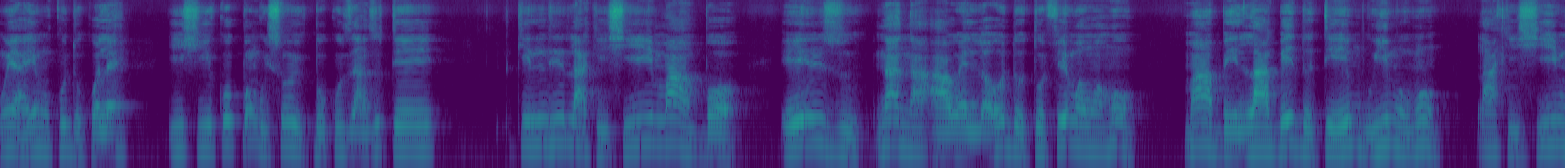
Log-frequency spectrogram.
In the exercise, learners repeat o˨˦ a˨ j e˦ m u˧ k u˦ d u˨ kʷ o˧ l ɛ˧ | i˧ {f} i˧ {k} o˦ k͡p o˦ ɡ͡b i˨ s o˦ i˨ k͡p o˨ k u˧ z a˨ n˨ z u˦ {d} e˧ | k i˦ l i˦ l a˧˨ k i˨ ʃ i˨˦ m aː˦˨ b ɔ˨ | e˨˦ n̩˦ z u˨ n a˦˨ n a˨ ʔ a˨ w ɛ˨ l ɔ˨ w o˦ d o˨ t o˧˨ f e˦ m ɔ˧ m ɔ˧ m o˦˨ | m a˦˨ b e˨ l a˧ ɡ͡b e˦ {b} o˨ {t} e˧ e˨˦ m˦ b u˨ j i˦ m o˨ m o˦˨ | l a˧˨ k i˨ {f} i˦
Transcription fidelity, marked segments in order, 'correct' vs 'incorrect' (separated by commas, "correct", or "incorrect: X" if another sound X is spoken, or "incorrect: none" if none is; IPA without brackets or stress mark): incorrect: ʃ, correct, incorrect: t, incorrect: d, correct, incorrect: ʃ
